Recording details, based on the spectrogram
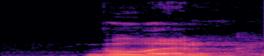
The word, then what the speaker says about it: Boleyn: Boleyn, am I saying that right? Boleyn, right? – Anne Boleyn. – Boleyn, yeah, I know.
